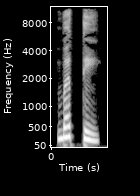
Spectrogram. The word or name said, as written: ಭಾತಿ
